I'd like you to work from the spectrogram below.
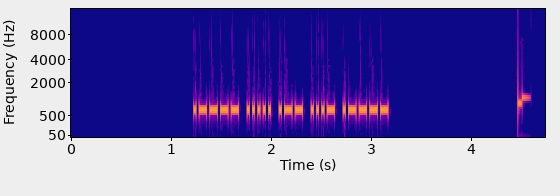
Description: Morse code, heard as a keyed tone, about 44 wpm, 700 Hz. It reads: 15WV1
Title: Five Challenging Letter-Number Combinations 45wpm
